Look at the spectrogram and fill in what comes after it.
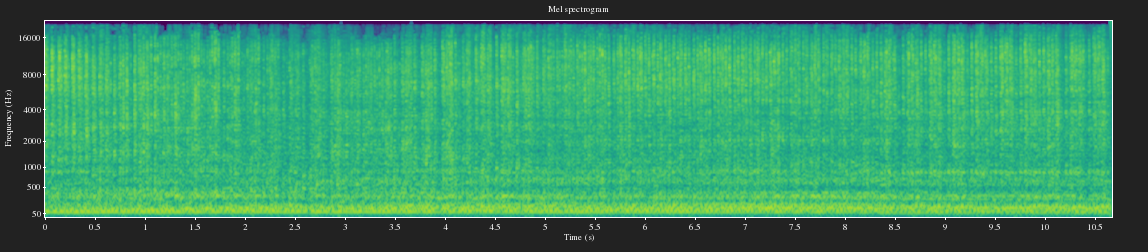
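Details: Freshly rebuilt 406 V8 breaking in, 5 min 15 s into a planned 15-minute run: loud, steady deep rumble at fast idle with an even, unbroken beat, no knocks or ticks, healthy. Open plenum fitted; crew thinks it may need a bigger carburetor.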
